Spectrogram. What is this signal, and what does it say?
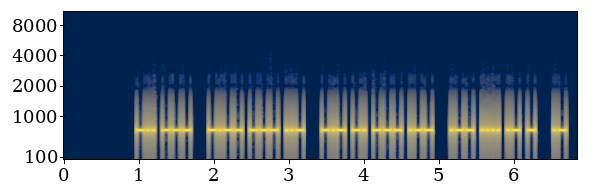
Morse code, heard as a keyed tone, about 34 wpm, 700 Hz. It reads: DO YOU KNOW WHAT A
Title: Sentences from Top 1500 Words 35wpm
